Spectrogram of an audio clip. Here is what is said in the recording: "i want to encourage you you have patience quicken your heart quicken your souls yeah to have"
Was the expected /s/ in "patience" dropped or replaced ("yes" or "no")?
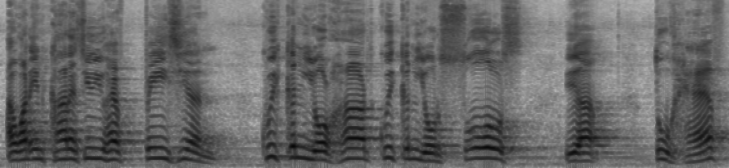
yes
